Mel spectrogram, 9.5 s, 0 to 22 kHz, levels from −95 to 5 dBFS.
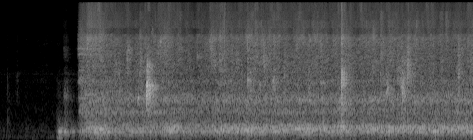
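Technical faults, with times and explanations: Throughout, Opus compression: sound turns grainy, rough and noisy up to about 20.1 kHz, likely from Opus music-mode coding at a starved bitrate near 16 kbps.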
